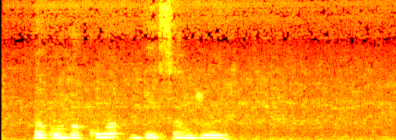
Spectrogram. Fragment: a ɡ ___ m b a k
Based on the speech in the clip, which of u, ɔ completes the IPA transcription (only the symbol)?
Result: ɔ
